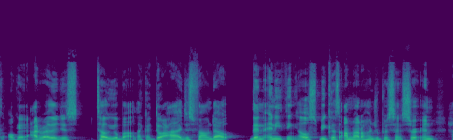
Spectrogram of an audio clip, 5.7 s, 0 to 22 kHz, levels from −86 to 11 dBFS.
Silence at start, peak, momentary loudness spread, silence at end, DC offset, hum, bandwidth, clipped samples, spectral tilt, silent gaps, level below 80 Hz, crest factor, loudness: 0 s; -8 dBFS; 5 LU; 0.25 s; under 0.1%; none; 13 kHz; under 0.1%; -4.5 dB/octave; none; -62 dBFS; 20 dB; -28 LUFS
